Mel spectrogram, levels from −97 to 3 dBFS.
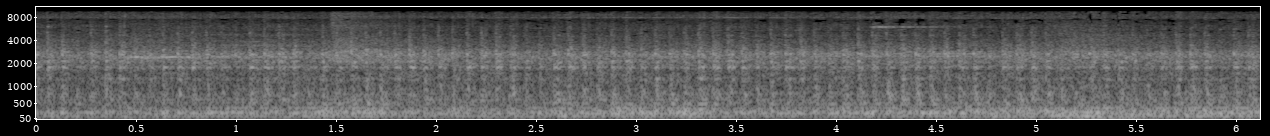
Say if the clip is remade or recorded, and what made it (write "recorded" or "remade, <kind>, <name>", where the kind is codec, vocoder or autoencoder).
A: recorded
